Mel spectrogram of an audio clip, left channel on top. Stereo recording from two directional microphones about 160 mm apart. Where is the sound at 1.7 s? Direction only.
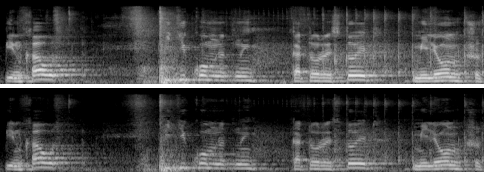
10° right (ahead or behind).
